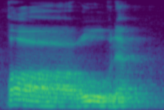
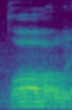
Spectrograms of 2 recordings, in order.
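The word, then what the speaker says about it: قارون: ഖാറൂന, ഖാറൂന, അത് കാഫിലേക്ക് അടുത്ത് പോകരുത്.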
